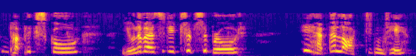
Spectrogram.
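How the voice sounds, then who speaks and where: A woman playing a resentful, long-suppressed middle-aged daughter in a radio drama, with a British accent, a husky voice and pointed, sarcastic questions. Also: high voice, expressive, normal speed, poor audio. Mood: bitter, challenging.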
